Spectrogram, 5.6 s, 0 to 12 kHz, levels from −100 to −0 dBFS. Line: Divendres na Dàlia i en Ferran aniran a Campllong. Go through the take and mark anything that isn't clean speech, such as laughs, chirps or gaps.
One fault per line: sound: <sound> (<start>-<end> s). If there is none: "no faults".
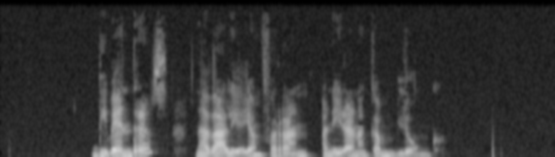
no faults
